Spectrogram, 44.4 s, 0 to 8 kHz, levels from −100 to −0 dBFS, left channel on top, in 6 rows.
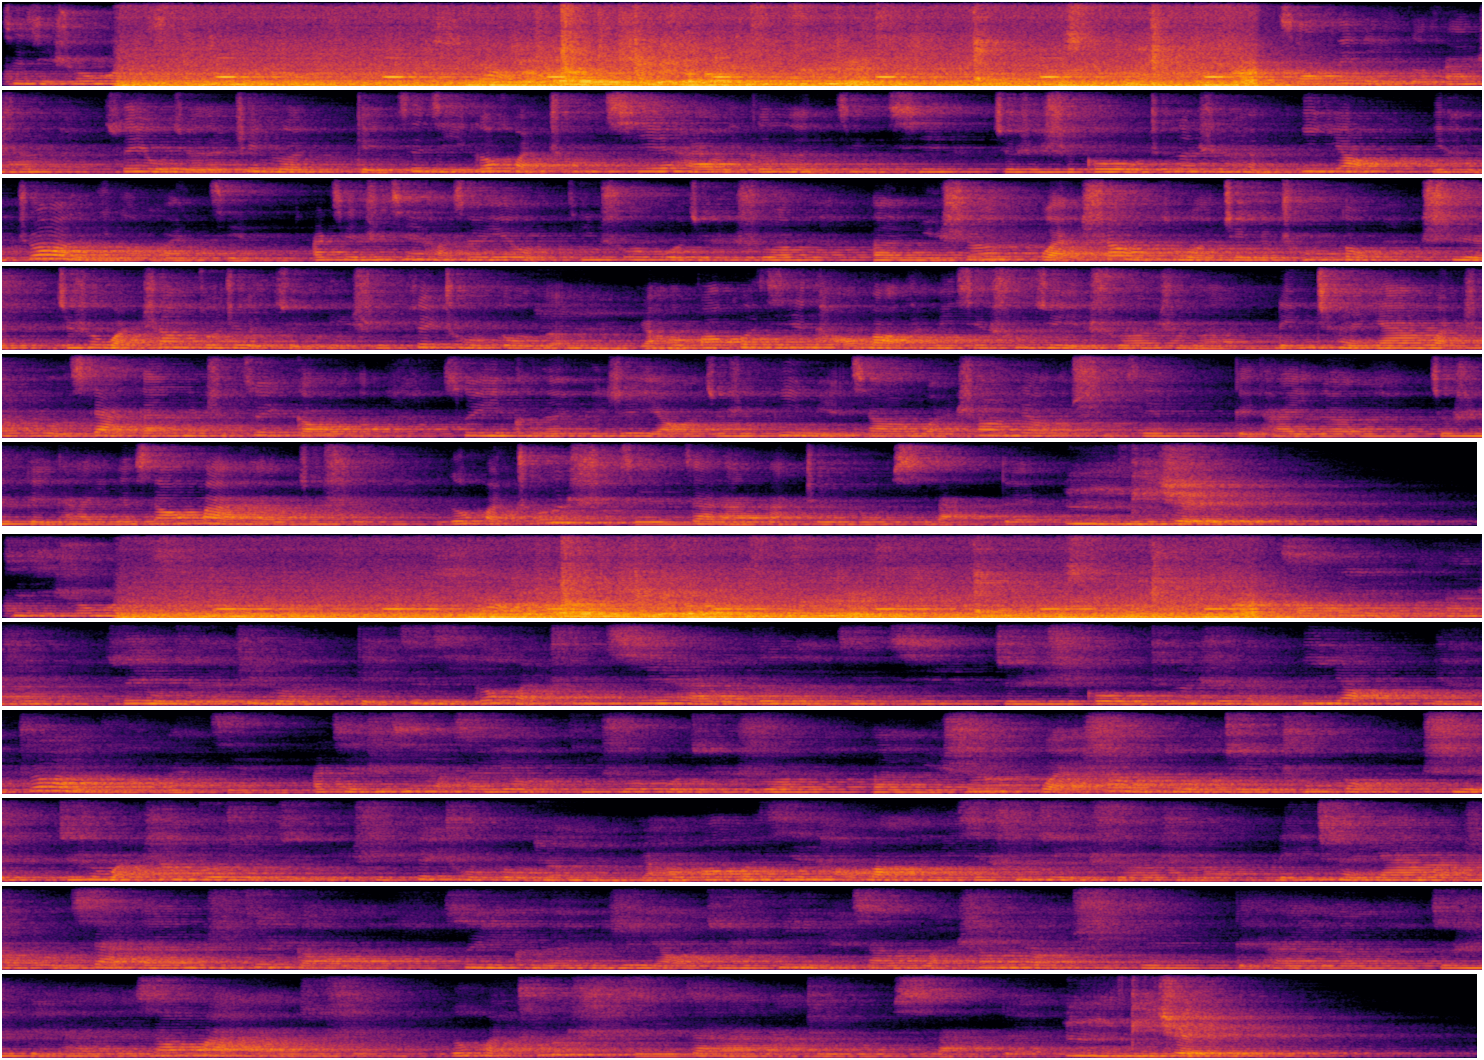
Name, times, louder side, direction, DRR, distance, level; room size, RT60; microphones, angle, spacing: voice 1, 0.0-2.8 3.1-4.4 4.7-7.6 7.9-16.0 16.3-21.6 21.9-25.0 25.4-35.5 35.8-38.9 39.2-42.2, left 1 dB, 70° left, -1 dB, 1.0 m, -35 dB
sound 1, 0.6-6.3, left 2 dB, 25° left, 0.4 m, -20 dB
voice 2, 24.9-25.6 42.3-43.0, right 1 dB, 30° right, -5 dB, 2.1 m, -34 dB
15.0 x 6.8 x 4.4 m, 2.4 s
head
